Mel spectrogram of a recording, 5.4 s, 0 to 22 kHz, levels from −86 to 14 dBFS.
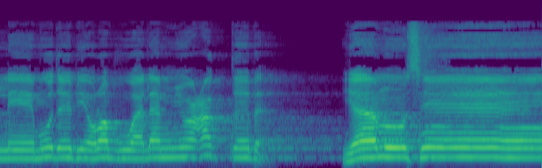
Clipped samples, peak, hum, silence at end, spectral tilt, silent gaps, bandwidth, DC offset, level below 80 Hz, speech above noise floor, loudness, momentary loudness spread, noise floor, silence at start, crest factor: under 0.1%; -2 dBFS; none; 0 s; -4.5 dB/octave; none; 13.5 kHz; under 0.1%; -66 dBFS; 28 dB; -19 LUFS; 11 LU; -47 dBFS; 0 s; 18 dB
